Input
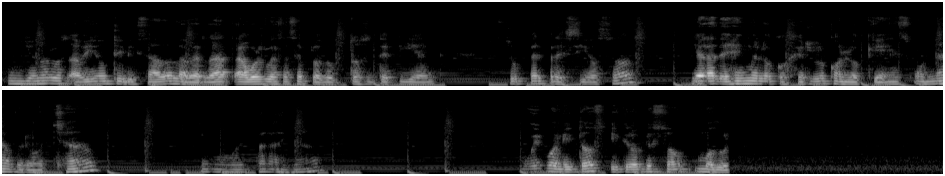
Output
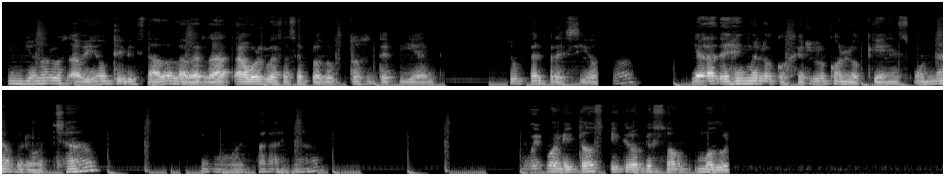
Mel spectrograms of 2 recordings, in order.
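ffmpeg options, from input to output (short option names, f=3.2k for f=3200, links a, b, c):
-filter_complex "[0:a]asplit=2[a][b];[a]atrim=end=5.96,asetpts=PTS-STARTPTS,afade=t=out:st=5.956:d=0.004:c=hsin[c];[b]atrim=start=5.96,asetpts=PTS-STARTPTS,afade=t=in:d=1.01[d];[c][d]concat=n=2:v=0:a=1,anlmdn=0.0251,highshelf=f=7.2k:g=-5,alimiter=level_in=10.5dB:limit=-1dB:release=50:level=0:latency=1,volume=-1dB"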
